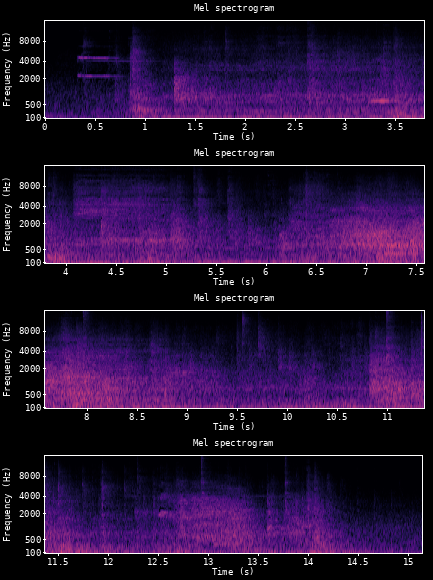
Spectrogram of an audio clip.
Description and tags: Old Garage Door Closing [Outside]
garage door opening - recorded from outside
